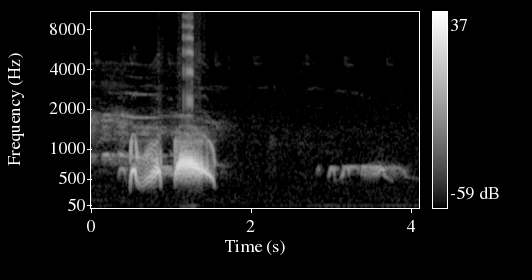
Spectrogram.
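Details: Spotted dove used as a decoy to lure wild doves: a double coo, a quick wavering note then a long throbbing one falling at its end, followed after a pause by soft low murmurs.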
